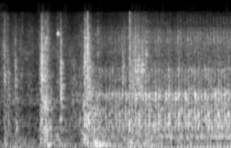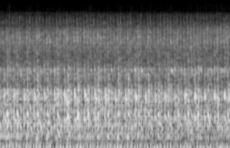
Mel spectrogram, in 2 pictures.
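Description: Short crank, quick catch, then a steady, even idle with a regular beat about twice a second; a healthy cold start.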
